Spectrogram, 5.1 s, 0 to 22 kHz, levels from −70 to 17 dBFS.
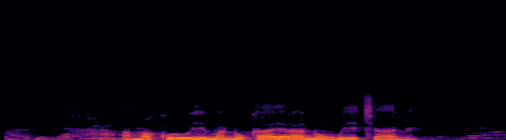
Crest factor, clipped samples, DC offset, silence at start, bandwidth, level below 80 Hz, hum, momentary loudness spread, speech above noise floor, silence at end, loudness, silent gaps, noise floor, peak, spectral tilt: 12 dB; under 0.1%; under 0.1%; 0.1 s; 6.4 kHz; -52 dBFS; none; 14 LU; 34 dB; 0.9 s; -13 LUFS; none; -47 dBFS; -2 dBFS; -10.5 dB/octave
